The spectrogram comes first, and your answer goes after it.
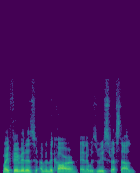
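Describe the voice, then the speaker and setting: Low-voiced man in candid talk. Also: fast, darkish tone, no room sound. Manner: candid, storytelling, self-deprecating. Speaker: relationship coach and co-host. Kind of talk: casual podcast conversation.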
